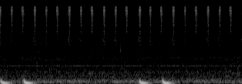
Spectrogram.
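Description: Tense background music: two pairs of low double thumps, like a heartbeat, about a second and a half apart, over a fast, steady high ticking.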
